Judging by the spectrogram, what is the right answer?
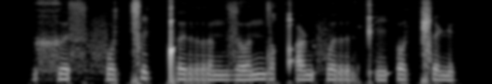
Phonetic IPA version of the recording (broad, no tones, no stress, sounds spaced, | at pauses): x ɯ s f o ǀ i ǃ ɯ r ɔ n z o n d o qʼ ɔ ɳ f o r kʼ i ʔ o ǁ i ɳ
